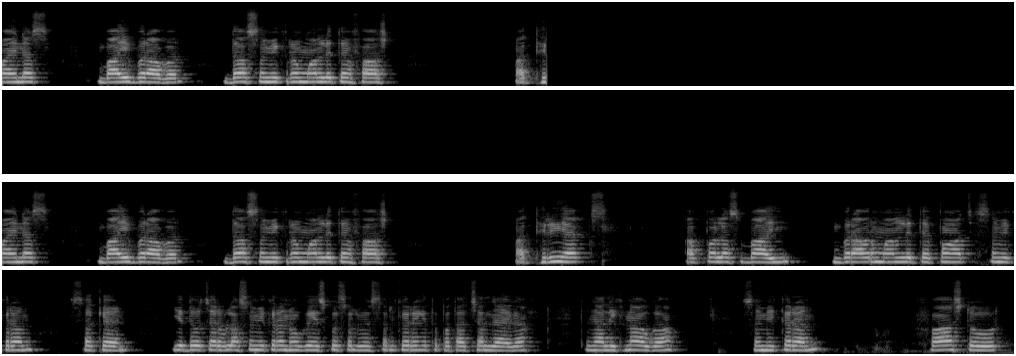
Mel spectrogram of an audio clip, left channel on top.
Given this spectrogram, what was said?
by बराबर 10, समीकरण मान लेते हैं फर्स्ट, और 3x अब प्लस बाई बराबर मान लेते हैं 5, समीकरण सेकेंड। ये 2 4 वाला समीकरण हो गया, इसको सॉल्यूशन करेंगे तो पता चल जाएगा। तो यहाँ लिखना होगा समीकरण फर्स्ट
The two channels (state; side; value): drops out; left; at 5.5 s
